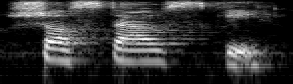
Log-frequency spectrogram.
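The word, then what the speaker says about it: Szostowski: I think that's pronounced Shostowski. John Shostowski. The SZ is the sh sound in Polish.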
